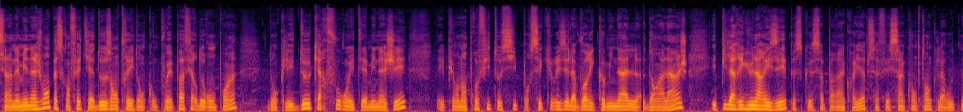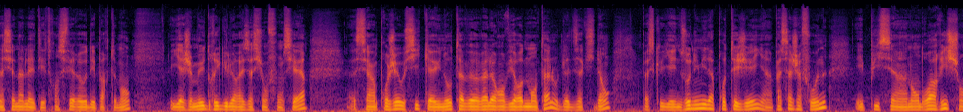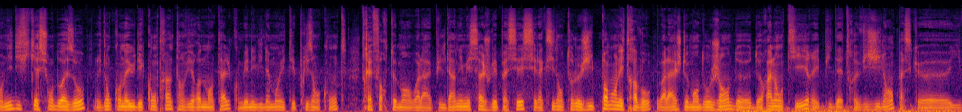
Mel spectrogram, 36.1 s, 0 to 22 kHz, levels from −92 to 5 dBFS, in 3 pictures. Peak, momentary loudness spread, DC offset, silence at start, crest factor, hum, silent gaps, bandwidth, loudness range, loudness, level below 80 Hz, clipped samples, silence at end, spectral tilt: -2 dBFS; 8 LU; under 0.1%; 0 s; 18 dB; none; none; 17 kHz; 4 LU; -21 LUFS; -40 dBFS; under 0.1%; 0 s; -6 dB/octave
